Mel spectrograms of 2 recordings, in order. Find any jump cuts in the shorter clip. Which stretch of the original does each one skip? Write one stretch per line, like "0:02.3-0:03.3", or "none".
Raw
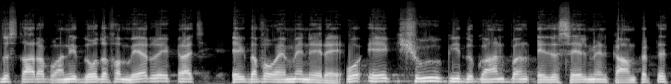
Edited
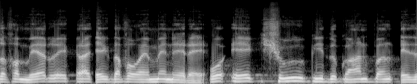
0:01.9-0:02.3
